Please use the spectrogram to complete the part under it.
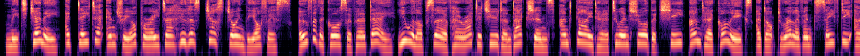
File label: english british e learning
